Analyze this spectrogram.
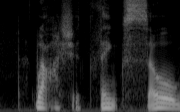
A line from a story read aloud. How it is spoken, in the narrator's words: grumbled the old woman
